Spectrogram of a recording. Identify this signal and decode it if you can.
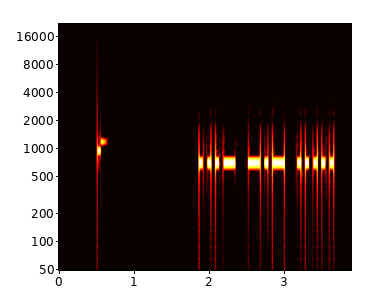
Morse code, heard as a keyed tone, about 22 wpm, 700 Hz. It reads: VK5
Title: Callsign Prefixes for Top 50 DXCC - 22wpm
